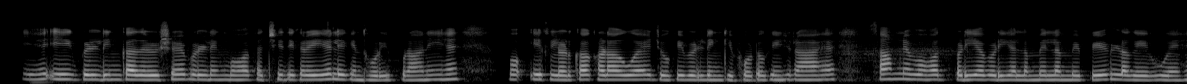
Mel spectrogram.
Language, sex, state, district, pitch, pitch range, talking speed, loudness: Hindi, female, Uttar Pradesh, Jalaun, 215 Hz, 210-225 Hz, 185 wpm, -32 LUFS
